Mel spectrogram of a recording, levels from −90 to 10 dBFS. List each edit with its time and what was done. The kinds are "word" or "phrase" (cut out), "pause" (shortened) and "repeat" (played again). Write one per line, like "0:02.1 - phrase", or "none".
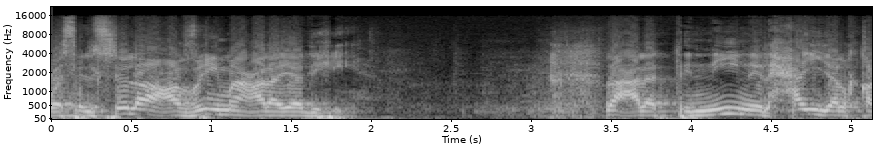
0:03.5 - word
